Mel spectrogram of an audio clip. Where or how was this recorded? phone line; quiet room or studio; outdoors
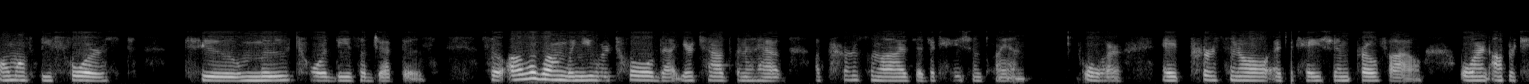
phone line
